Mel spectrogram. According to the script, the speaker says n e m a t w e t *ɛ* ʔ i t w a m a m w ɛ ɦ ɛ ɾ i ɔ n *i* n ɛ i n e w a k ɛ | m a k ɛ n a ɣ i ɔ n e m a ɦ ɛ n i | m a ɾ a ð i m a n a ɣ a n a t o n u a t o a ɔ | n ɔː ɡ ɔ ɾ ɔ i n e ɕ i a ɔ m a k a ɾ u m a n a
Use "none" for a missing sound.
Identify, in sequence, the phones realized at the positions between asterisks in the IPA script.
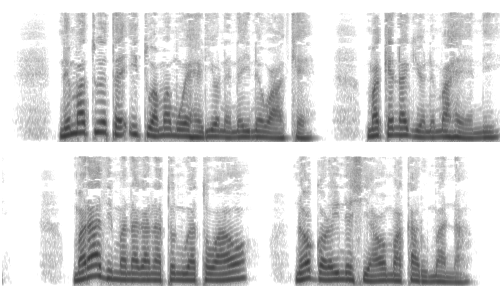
ɛ, ɛ

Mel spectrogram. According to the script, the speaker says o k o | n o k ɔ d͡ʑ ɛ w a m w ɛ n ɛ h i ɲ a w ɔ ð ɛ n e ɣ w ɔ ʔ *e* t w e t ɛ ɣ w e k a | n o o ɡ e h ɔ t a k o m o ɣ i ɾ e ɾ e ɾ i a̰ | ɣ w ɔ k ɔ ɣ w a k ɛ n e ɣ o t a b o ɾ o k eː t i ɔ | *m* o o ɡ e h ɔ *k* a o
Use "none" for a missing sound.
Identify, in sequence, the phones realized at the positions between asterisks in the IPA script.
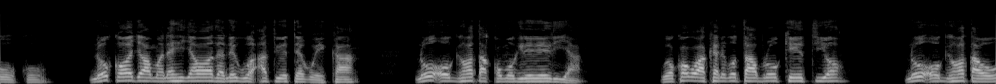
a, n, t

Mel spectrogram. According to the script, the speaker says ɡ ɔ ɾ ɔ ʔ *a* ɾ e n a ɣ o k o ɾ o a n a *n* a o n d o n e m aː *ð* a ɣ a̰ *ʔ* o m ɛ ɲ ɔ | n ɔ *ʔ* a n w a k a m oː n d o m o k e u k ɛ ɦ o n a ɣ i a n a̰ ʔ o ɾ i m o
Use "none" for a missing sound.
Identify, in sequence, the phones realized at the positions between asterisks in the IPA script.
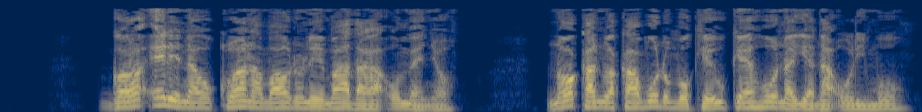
e, m, ð, ʔ, k

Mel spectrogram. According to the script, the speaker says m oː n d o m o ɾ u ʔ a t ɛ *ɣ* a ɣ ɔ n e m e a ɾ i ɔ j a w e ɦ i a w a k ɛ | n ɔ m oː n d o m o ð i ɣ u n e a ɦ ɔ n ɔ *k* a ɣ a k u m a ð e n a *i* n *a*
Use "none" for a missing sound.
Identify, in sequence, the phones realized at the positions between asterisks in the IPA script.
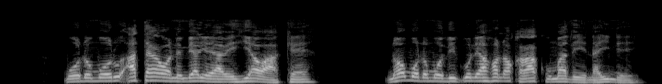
ɣ, k, i, e

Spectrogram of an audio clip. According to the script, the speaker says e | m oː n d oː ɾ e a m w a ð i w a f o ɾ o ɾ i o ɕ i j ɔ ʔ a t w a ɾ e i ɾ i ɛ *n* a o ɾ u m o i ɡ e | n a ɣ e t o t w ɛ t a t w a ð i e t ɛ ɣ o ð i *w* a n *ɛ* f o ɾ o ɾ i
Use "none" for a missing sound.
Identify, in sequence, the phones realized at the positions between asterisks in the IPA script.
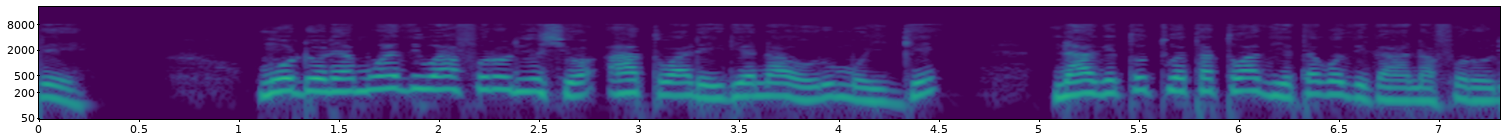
n, ɣ, a

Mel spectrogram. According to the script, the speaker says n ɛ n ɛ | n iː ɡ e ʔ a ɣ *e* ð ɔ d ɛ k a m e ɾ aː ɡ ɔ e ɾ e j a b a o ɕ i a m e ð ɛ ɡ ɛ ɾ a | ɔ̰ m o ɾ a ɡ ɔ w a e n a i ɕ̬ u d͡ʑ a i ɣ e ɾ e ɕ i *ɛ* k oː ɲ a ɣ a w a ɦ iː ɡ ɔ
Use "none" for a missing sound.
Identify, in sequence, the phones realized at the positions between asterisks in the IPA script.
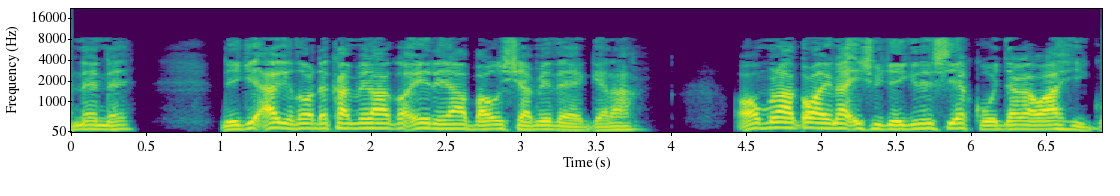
e, ɛ

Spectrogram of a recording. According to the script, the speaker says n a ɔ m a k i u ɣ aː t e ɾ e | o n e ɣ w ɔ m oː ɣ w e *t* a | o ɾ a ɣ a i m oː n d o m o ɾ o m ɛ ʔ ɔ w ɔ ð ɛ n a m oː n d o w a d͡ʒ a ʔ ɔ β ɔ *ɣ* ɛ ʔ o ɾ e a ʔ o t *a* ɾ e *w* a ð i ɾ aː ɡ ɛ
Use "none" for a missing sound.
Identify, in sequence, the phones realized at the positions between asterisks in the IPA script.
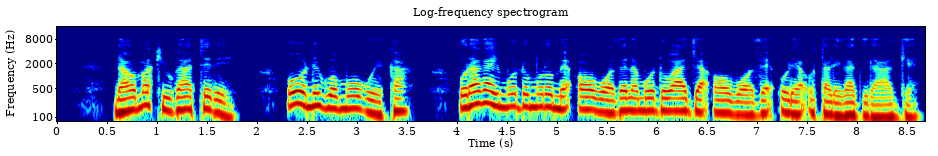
k, ð, a, ɣ

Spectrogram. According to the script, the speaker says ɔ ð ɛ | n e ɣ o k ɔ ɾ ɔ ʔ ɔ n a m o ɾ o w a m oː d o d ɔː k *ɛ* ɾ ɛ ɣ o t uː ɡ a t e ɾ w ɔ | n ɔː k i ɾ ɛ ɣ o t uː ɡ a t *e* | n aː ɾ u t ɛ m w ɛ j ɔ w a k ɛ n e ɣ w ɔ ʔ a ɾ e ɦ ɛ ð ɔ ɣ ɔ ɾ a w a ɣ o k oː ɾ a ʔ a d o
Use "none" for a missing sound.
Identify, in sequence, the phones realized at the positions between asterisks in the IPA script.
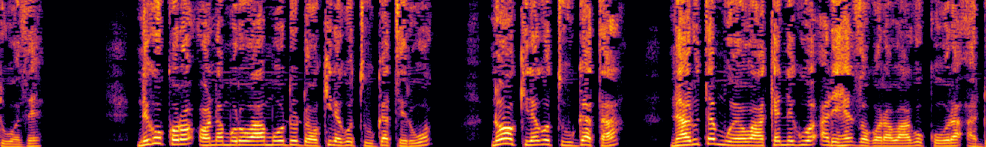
i, a

